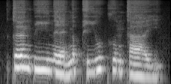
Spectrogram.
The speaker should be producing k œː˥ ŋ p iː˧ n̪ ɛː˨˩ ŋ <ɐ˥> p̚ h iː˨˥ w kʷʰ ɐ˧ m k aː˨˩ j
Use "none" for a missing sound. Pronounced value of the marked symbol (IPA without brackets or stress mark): ɐ˧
